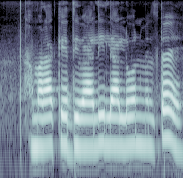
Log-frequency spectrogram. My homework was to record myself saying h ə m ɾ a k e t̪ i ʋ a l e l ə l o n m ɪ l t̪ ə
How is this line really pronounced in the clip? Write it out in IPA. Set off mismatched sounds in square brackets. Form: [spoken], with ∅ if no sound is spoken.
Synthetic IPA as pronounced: h ə m ɾ a k e [d̪] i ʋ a l [i] l [a] l o n m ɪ l t̪ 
